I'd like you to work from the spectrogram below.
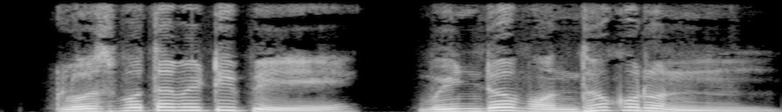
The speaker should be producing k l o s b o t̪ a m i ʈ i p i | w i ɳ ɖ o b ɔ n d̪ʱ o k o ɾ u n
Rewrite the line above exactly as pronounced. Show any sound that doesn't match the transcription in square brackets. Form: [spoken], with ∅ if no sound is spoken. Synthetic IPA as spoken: k l o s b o t̪ a m i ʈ i p [e] | w i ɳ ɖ o b ɔ n d̪ʱ o k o ɾ u n

